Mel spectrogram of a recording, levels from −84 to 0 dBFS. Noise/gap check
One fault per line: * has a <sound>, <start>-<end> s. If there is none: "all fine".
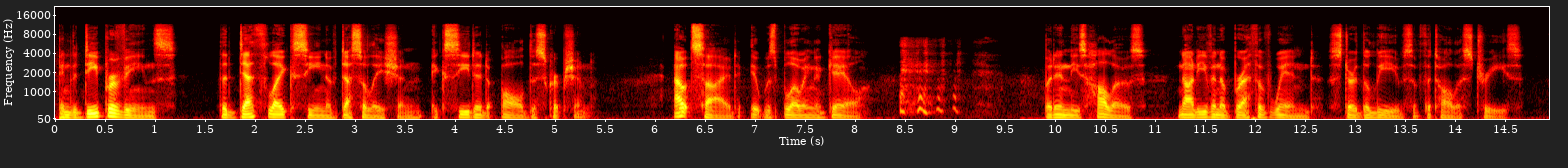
* has a laugh, 8.4-9.5 s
